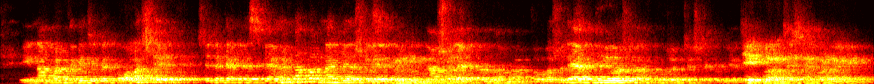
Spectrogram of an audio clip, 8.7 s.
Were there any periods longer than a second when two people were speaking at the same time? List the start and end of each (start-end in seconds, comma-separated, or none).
none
